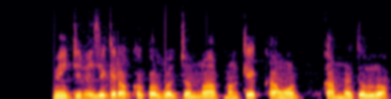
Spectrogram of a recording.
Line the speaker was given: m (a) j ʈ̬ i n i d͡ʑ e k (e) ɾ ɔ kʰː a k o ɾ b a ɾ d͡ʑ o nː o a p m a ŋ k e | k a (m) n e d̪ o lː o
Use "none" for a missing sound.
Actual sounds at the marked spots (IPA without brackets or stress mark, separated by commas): e, e, m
